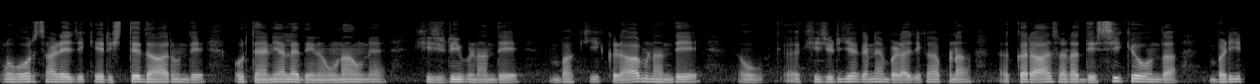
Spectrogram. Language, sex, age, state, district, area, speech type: Dogri, male, 18-30, Jammu and Kashmir, Udhampur, rural, spontaneous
